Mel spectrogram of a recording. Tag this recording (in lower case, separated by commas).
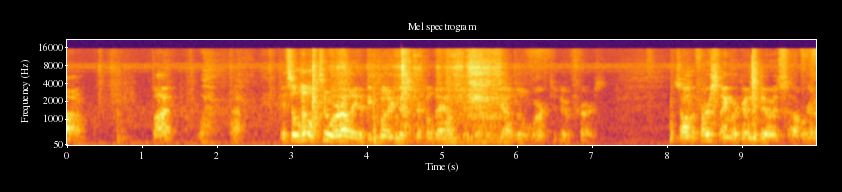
speech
